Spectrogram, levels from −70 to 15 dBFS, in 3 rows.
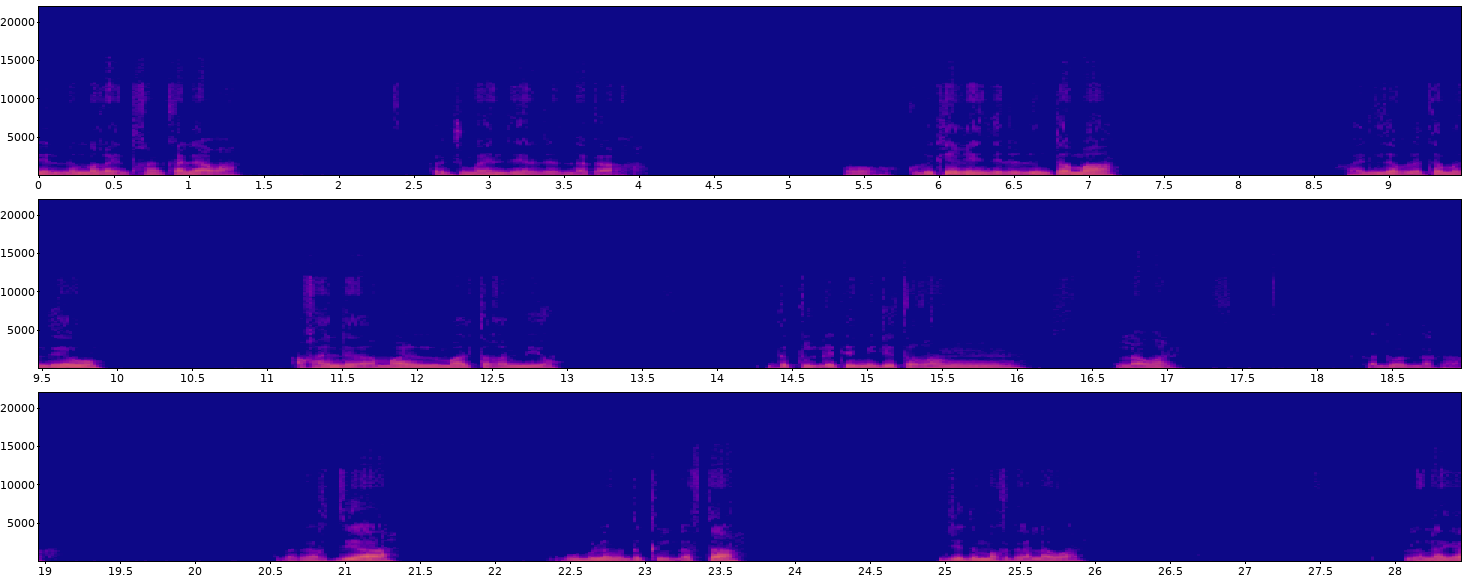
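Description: Throughout, likely Opus compression in its music mode at a rate fitting about 16 kbps keeps full bandwidth, yet leaves the speech plainly grainy, rough and noisy.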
